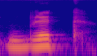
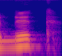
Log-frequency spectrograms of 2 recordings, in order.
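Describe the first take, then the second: First: ब्रेथ said as bret, plain t; a slip, ending on a hard t; wrong take. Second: Fix it, soften the final th; corrected take. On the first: (ब्रेथ को गलती से ब्रेट बोलिए) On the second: (ब्रेथ को सुधारकर, नरम थ से बोलिए) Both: Shown as a demonstration. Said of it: "sorry, ब्रेथ".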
